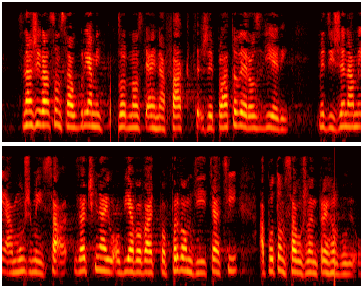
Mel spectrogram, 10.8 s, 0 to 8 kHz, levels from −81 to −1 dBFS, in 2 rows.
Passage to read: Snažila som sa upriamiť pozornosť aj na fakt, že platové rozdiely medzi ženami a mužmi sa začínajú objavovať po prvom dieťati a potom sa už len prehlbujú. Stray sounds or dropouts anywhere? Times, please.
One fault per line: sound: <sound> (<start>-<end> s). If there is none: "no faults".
sound: dropout (1.6-1.7 s)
